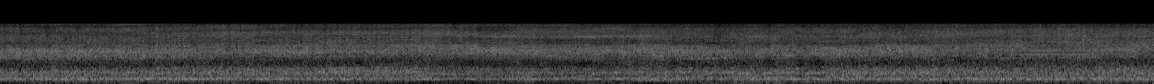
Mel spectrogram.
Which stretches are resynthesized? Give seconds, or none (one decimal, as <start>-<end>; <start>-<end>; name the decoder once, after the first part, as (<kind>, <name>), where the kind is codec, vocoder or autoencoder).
4.2-6.8 (codec, SNAC); 7.4-8.4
